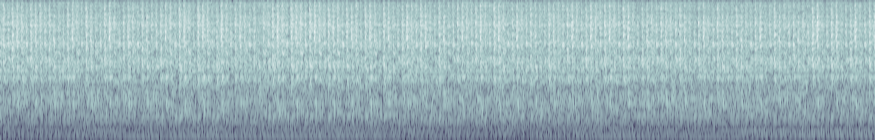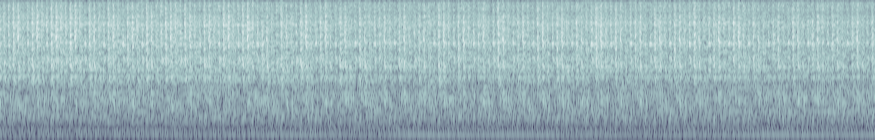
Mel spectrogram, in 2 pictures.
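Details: Toyota Matrix petrol engine idling with a harsh, busy metallic rattle; engine completely out of oil from a leaky gasket, vehicle also stalls when braking.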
